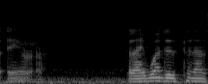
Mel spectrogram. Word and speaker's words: Hera: I should say Zeus, because Zeus is pronounced Zeus and Hera is pronounced Era.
